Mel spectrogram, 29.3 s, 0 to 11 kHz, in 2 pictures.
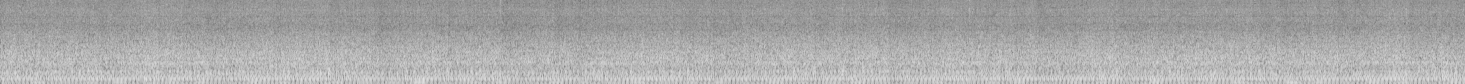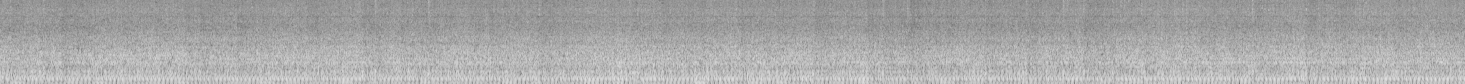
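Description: Engine running steadily at an unchanging speed, fed by a water-based fuel mixture that its makers claim is 99% water.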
